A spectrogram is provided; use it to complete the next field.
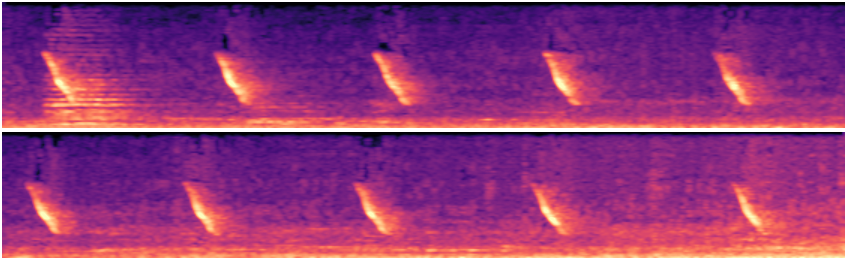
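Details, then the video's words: Small bird calling loudly for a long time from a balcony, seemingly searching for something: sharp descending whistled notes repeated about once a second, over steady outdoor background noise. "బాల్కనీలో పక్షి అరుపులు"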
